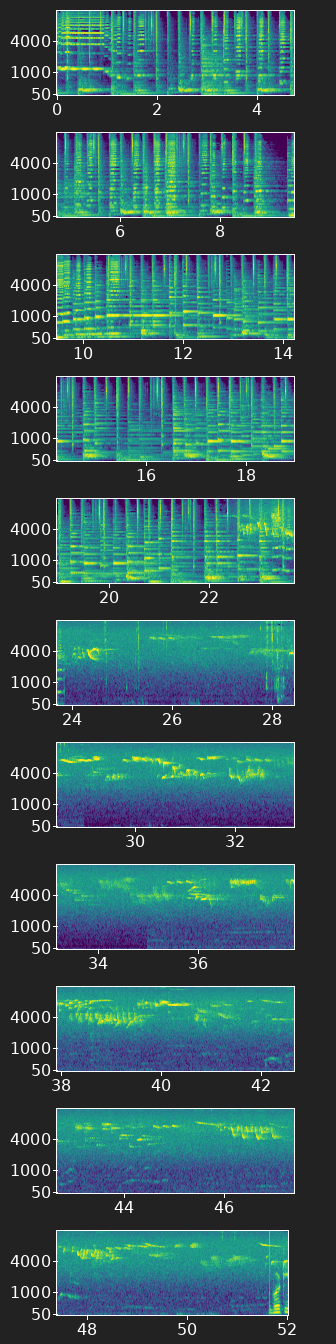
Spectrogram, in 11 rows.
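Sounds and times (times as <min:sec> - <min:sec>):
small birds chirping: 0:22.6 - 0:52.0.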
